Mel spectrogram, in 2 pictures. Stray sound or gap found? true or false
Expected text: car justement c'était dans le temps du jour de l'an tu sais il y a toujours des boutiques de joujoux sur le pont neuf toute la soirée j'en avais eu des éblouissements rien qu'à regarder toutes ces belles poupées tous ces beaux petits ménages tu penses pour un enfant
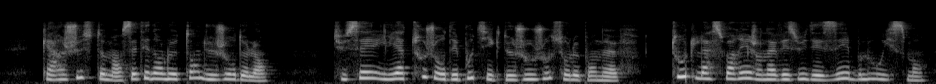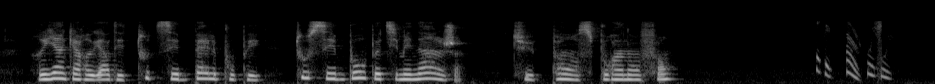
true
